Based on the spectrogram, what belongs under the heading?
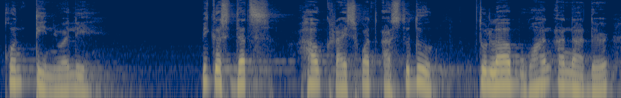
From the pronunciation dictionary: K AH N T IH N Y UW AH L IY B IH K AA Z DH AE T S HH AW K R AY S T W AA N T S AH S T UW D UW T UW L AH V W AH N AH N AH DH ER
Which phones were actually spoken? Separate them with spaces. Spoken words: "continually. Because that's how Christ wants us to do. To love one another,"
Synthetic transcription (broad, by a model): K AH N T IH N Y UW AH L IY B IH K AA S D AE T S HH AW K R AY S T W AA T AH S T UW D UW T UW L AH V W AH N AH N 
